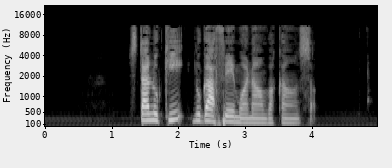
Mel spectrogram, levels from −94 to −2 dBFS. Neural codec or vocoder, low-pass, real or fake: none; 10.8 kHz; real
